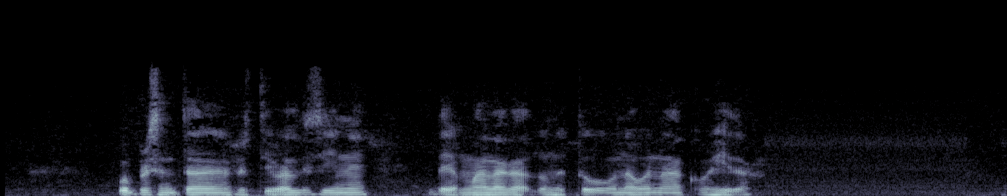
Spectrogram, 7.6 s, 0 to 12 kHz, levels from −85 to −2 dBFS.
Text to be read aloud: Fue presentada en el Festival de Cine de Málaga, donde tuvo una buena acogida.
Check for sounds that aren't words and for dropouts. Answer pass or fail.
pass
